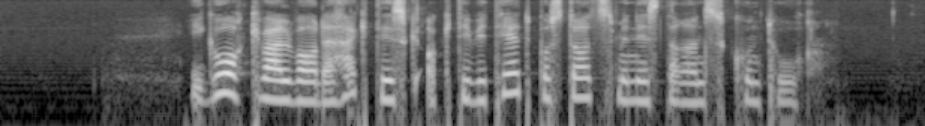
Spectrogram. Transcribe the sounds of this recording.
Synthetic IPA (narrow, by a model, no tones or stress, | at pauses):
iːɡoːʁkʰʋɛlʋɑːʁd̪eːhɛkt̪ɪskɑ̰kt̪ɪʋɪt̪ʰeːt̪pʰoːst̪ɑːt̪smɪnɪst̪əʁənskʰʊnt̪ʰuːʁ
